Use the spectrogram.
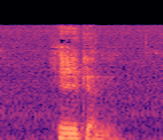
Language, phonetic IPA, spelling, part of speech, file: German, [ˈheːɡŋ], hegen, verb, De-hegen.ogg
- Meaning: 1. to cherish 2. to harbor, to have, to hold (e.g., doubts, a grudge, grievances)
